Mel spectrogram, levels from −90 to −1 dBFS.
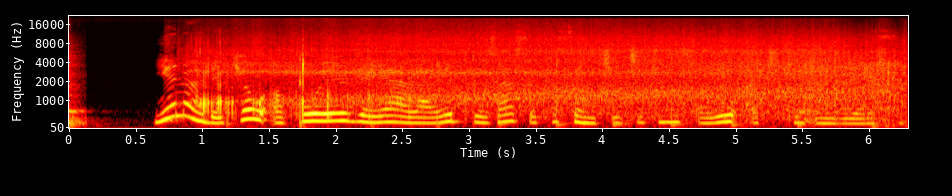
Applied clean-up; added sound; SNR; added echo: none; Liquid; 5 dB; none.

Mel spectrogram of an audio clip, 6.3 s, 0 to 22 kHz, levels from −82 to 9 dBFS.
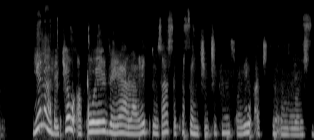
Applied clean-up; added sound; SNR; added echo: neural mask model Resemble Enhance denoiser.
